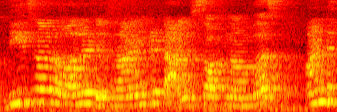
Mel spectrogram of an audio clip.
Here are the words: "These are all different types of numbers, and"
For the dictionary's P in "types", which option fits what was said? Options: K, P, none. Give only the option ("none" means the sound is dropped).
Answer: none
